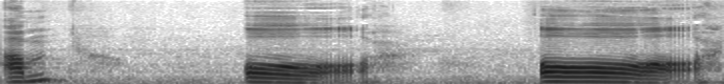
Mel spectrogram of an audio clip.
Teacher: âm này môi của mình sẽ chu hờ về phía trước · Term: âm ồ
